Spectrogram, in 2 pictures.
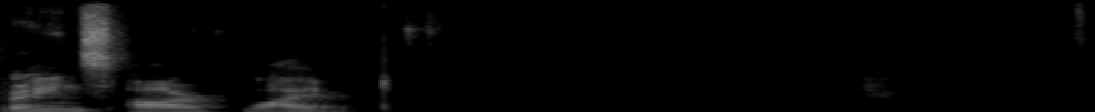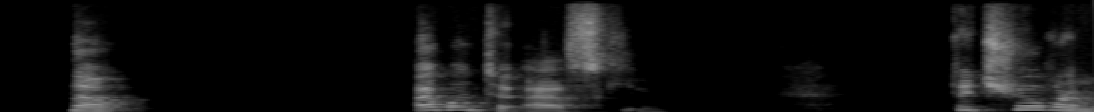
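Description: A young man speaks calmly through a microphone, with pauses.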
